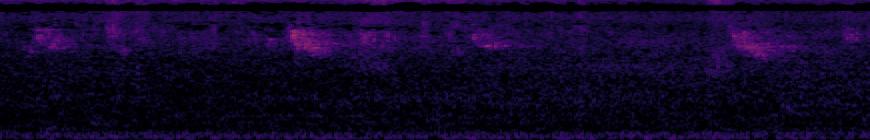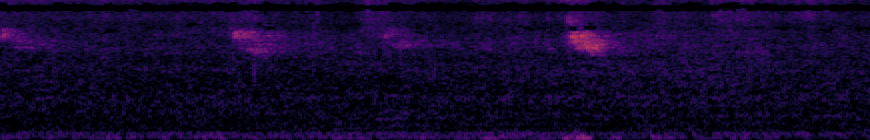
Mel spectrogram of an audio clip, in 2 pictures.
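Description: Birds chirping: short, high, falling calls about once a second, over a steady low rumble, with a low thump about seven seconds in.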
